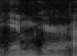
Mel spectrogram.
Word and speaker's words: Imgur: I say Imgur. I-M-G-U-R.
